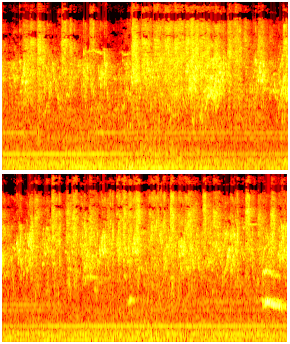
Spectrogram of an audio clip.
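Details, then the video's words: Pet birds at home, cheerful after waking in the morning: a continuous noisy flock chorus of scratchy squawks and chirps, with a steady hum beneath and a brief clearer whistle near the end. "DESPERTARON muy ALEGRES mis aves en CASA"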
